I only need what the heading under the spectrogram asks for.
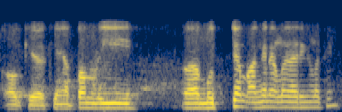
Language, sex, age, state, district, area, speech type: Malayalam, male, 18-30, Kerala, Idukki, rural, conversation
